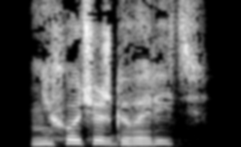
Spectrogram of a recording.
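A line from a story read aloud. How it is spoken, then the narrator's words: Sighing. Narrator (Russian): вздохнула та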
